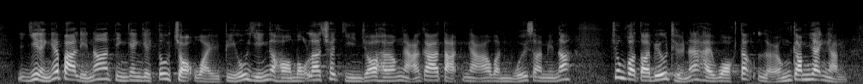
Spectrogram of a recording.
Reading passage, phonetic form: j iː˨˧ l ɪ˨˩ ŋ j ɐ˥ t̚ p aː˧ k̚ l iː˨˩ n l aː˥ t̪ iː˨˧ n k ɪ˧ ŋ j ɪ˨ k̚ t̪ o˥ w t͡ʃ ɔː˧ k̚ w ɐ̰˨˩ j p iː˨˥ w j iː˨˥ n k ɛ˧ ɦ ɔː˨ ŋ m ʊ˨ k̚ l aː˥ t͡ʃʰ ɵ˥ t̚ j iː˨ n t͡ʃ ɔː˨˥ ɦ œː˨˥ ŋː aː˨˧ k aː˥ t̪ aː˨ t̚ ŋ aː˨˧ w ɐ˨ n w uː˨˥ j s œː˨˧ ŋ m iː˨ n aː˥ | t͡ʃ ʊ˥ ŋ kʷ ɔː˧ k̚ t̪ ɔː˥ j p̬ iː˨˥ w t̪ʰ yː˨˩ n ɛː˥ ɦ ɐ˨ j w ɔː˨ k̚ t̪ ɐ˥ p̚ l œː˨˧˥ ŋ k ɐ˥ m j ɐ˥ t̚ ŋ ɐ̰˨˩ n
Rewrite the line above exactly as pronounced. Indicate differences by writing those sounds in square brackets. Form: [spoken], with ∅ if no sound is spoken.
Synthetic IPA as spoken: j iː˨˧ l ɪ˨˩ ŋ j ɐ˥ t̚ p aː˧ [t̚] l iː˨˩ n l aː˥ t̪ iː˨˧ n k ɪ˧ ŋ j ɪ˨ k̚ t̪ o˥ w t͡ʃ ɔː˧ k̚ w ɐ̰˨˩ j p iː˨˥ w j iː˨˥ n k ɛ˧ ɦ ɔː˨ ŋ m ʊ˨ k̚ l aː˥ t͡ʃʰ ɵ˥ t̚ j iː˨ n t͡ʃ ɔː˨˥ ɦ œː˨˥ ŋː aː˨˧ k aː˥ t̪ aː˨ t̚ ŋ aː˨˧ w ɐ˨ n w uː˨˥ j s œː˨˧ ŋ m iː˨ n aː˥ | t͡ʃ ʊ˥ ŋ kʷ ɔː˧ k̚ t̪ [ɔː˨˧] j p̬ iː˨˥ w t̪ʰ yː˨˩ n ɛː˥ ɦ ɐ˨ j w ɔː˨ k̚ t̪ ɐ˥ [k̚] l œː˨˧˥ ŋ k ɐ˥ m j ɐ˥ t̚ ŋ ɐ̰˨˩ n

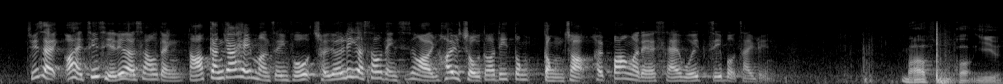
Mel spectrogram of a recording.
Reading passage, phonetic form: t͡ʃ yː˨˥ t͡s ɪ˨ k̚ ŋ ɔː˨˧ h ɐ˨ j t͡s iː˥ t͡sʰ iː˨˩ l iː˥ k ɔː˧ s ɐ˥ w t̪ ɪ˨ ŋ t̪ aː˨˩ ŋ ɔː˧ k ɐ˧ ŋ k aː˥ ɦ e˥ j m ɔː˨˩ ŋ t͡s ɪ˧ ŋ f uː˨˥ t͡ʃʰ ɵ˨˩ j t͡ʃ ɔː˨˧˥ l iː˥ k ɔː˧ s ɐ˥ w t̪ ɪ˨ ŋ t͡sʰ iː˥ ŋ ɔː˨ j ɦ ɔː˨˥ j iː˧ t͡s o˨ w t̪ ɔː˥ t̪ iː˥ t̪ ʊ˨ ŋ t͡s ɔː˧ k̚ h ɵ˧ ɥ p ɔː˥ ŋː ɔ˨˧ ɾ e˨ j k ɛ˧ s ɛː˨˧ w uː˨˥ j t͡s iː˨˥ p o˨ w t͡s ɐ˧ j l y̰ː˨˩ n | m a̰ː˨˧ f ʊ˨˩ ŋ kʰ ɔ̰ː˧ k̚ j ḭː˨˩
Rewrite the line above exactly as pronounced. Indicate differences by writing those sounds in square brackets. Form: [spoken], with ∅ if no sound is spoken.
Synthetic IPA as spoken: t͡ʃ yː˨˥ t͡s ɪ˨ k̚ ŋ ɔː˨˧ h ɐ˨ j t͡s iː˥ t͡sʰ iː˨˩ l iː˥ k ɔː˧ s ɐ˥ w t̪ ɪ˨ ŋ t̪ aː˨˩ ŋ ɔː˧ k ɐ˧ ŋ k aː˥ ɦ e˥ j m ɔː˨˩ ŋ t͡s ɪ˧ ŋ f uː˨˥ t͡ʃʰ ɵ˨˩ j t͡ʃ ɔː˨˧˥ l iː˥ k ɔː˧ s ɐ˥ w t̪ ɪ˨ ŋ [t͡s] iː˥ ŋ ɔː˨ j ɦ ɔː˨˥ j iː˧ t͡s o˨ w t̪ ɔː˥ t̪ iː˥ t̪ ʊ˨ ŋ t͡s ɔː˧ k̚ h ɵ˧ ɥ p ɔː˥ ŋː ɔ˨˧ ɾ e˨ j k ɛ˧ s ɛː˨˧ w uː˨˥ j t͡s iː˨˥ p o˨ w t͡s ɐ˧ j l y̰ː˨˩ n | m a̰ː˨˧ f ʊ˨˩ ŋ [k] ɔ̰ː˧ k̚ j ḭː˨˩

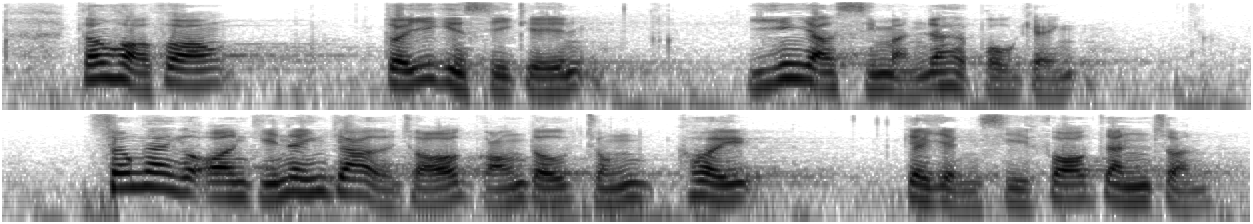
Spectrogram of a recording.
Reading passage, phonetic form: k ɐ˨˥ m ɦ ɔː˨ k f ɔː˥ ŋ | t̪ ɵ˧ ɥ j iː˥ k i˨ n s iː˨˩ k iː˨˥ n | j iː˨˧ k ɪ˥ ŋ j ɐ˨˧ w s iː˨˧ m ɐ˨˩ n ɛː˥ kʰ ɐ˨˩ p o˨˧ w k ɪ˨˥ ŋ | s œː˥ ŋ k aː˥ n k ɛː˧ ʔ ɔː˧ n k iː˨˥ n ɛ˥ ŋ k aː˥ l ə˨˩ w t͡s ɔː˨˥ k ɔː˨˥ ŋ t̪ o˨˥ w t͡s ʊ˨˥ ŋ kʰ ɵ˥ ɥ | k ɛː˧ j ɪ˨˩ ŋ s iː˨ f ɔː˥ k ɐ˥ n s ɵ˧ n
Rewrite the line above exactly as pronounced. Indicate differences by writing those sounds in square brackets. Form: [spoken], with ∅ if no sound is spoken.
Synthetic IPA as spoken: k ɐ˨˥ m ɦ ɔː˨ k f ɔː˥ ŋ | t̪ ɵ˧ ɥ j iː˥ k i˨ n s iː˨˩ k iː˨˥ n | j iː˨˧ k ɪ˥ ŋ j ɐ˨˧ w s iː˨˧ m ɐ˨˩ n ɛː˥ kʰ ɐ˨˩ p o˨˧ w k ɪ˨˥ ŋ | s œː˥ ŋ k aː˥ n k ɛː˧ ʔ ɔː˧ n k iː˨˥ n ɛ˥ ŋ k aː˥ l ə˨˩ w t͡s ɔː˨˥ k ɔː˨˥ ŋ t̪ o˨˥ w t͡s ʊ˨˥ ŋ kʰ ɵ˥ ɥ | k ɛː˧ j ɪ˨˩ ŋ s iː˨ f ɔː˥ k ɐ˥ n [t͡s] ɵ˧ n

